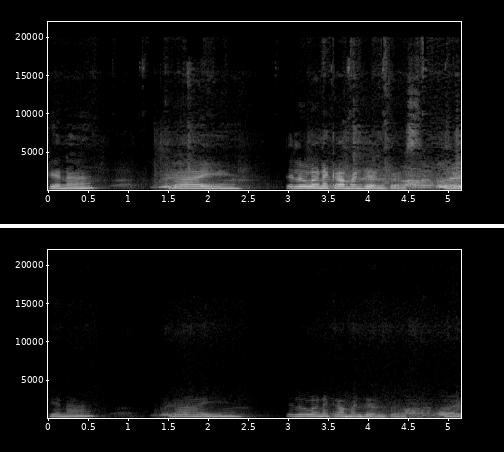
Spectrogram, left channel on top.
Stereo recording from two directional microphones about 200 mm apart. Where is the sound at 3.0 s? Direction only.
20° left (ahead or behind).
